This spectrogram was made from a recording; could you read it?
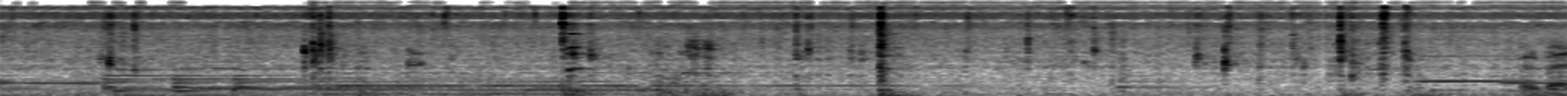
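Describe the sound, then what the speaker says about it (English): Eggs cracked into a hot pan with frying peppers give a soft continuous sizzle, punctuated by faint clicks and taps of shells and utensils, close but quiet with no voices. "We're just gonna crack the eggs in here"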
